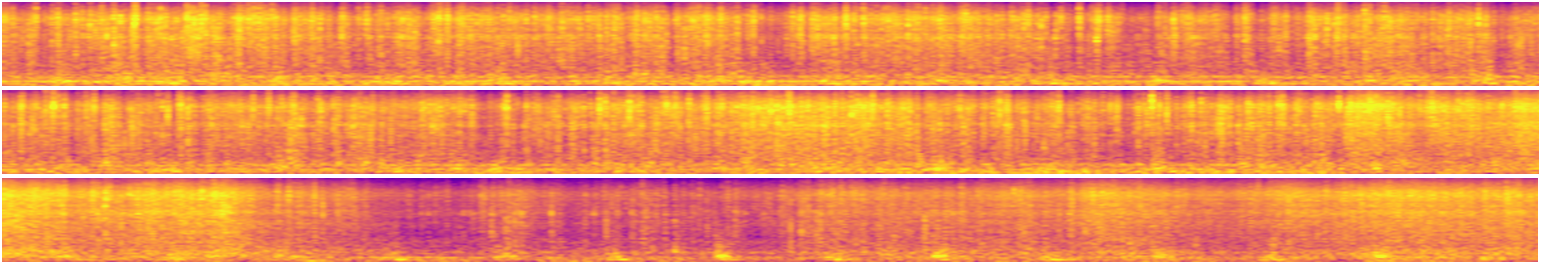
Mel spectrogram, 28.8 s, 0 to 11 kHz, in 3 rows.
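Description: Heavy rain drumming on a car's roof and windshield, heard from inside the car. About 21 seconds in the downpour eases a little, and separate heavy drops stand out as sharp hits.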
